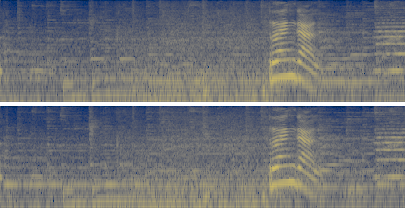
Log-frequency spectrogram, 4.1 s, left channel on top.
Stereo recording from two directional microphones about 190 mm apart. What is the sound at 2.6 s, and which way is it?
Speech, centre (ahead or behind).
